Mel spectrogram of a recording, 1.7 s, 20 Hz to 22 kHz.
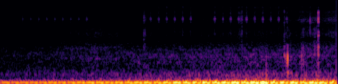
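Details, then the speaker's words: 2004 Chevy Impala starting after waiting 10 minutes for security mode to clear, key turned off then started; steady, even low engine rumble, no knocks or misses; running normally. "Okay, we're going to turn the key off, and then it should start. Wee, right on."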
